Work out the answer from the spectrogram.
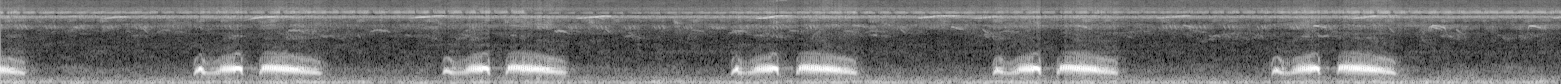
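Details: Spotted dove calling its companions in a steady series of five low two-part coos, roughly every two seconds. A short quavering note is followed by a fuller sustained one each time, over a faint high hiss.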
